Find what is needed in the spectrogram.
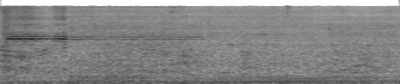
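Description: Night street noise: a steady low rumble with faint voices, and a brief high-pitched tone in the first half second.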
